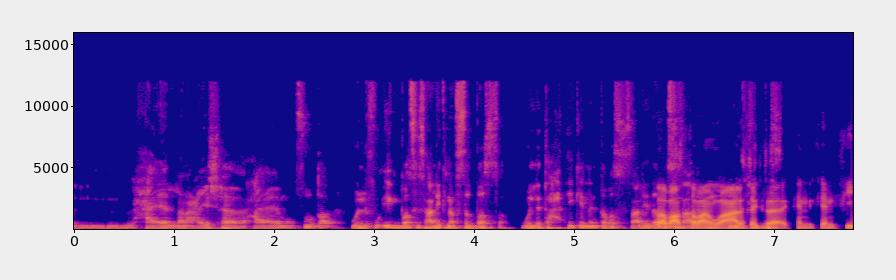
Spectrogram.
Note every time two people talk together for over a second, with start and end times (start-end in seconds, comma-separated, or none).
5.8-7.1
